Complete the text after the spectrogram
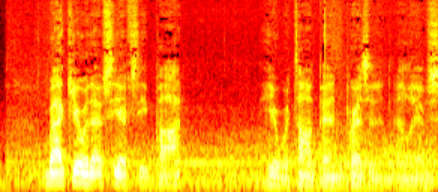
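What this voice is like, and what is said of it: Put-on radio announcer voice. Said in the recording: “The radio voice is up. I'm trying real hard ... That was the Don Draper voice.”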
